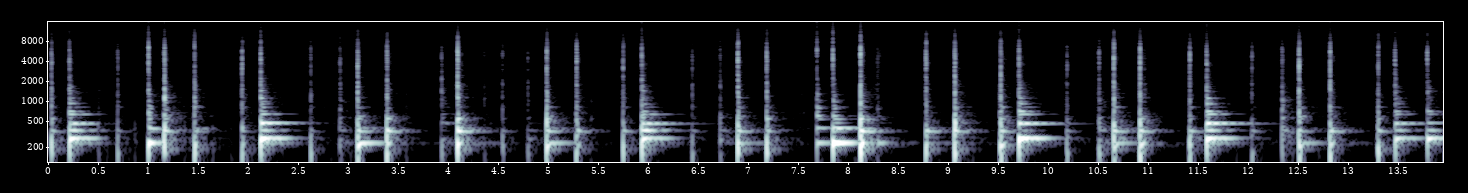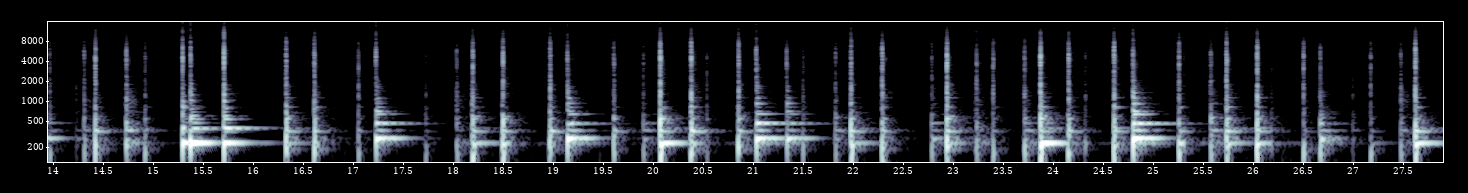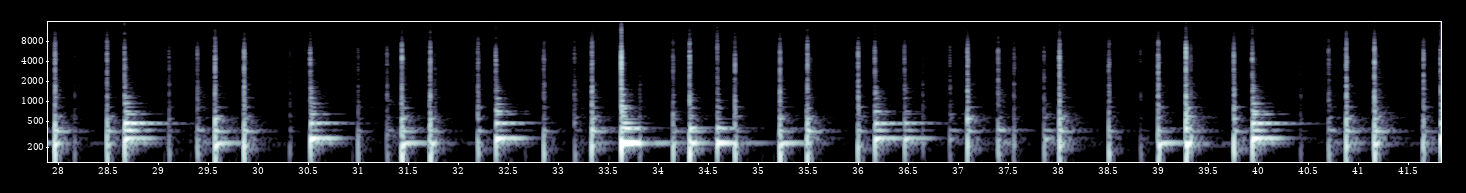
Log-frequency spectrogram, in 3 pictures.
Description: Congas

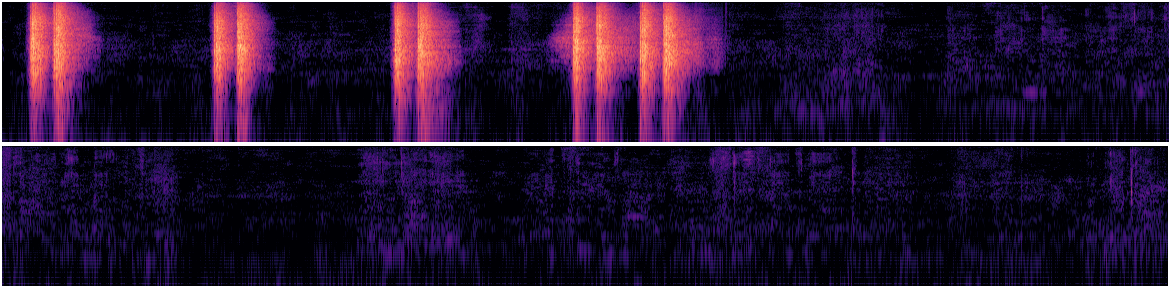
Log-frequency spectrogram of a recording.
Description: drums

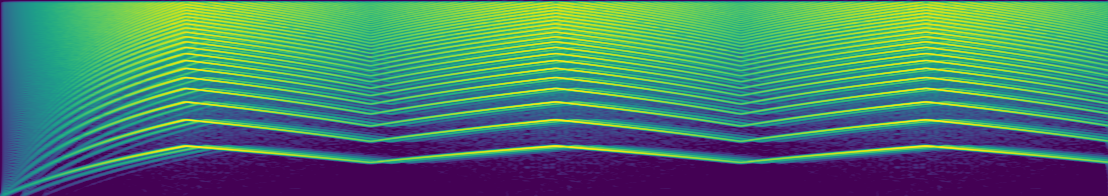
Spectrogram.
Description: siren

